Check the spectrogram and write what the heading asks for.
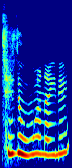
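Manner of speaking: put-on a resigned young maid. A narrator's reading. Meg's voice.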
